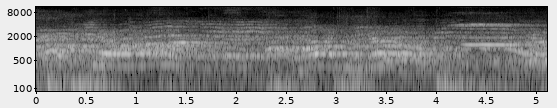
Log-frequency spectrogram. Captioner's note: crowd cheering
